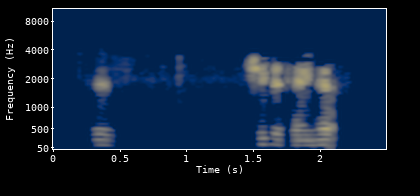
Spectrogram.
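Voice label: Tempe police department, scanner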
